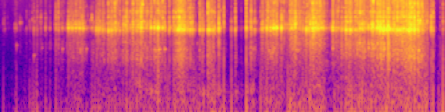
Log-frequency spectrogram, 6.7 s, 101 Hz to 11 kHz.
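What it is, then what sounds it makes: Painted wooden rain stick. Long painted nails tap and scratch a hollow, dot-painted wooden rain stick with a woven rattan end, standing upright on dark cloth. Quiet, irregular, fast clicking and scraping builds after the first second, with a bright, hissy character centered around 3.4 kHz and almost no low end. The scratching runs steadily with brief drops near the middle and the end.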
